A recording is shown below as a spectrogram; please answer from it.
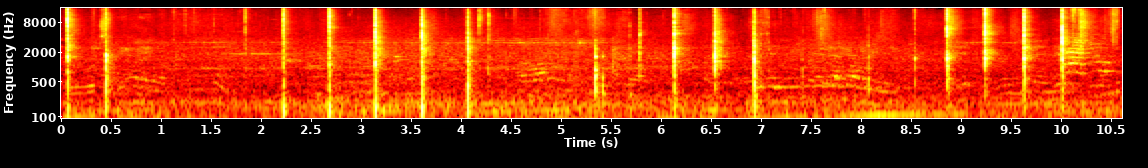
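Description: Wooden mallet striking a steel chisel into a wood carving: sharp knocks in irregular runs of two to four, about half a second apart, with pauses between runs.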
